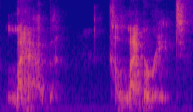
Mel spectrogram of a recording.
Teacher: Look at the word collaborate. Four syllables. Put the emphasis on the second syllable.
